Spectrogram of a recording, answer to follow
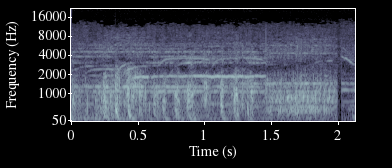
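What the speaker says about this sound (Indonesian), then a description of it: "ada seorang penunggang kuda menuju ke pendopo ini" A horse whinnies while its hooves clip-clop as a rider approaches, the neighing and hoofbeats close and continuous through the short stretch.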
